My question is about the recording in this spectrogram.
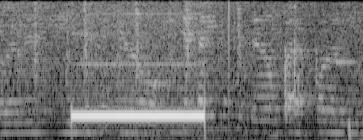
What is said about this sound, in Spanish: Se había cortado la llamada, estimada.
